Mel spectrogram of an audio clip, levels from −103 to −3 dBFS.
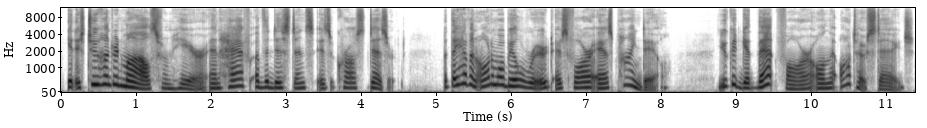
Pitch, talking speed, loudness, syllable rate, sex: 225 Hz, 180 wpm, -20 LUFS, 5.2 syllables/s, female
